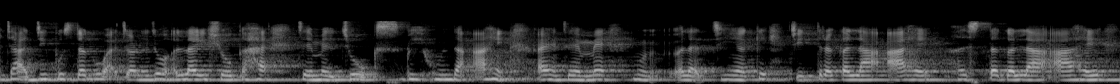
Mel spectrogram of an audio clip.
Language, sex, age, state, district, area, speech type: Sindhi, female, 18-30, Gujarat, Junagadh, rural, spontaneous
